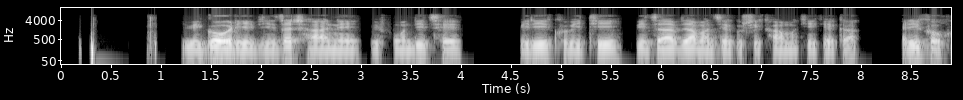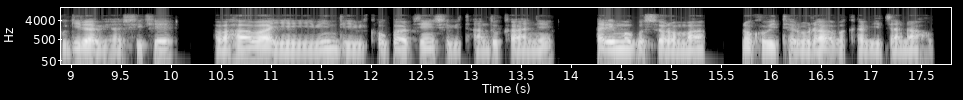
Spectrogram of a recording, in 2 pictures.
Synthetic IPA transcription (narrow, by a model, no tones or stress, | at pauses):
iβiɡo̞ɾivjiːzat͡ʃaːne̞βifuːndit͡se̞ | βiɾikʰuβitʰiβizavjaːmaze̞ɡuʃikʰamukʰiɡe̞ɡaː | ɾikʰo̞kʰuɡiɾaβiɦaʃikʰe̞ | haβaɦaβaje̞iβiːndiβikʰo̞ɡwavjiːnʃiβitʰaːndukʰaɲe̞ | haɾimŋo̞ɡuso̞ɾo̞ma | nokʰuβitʰe̞ɾuɾaβakʰaβizanaɦo̞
